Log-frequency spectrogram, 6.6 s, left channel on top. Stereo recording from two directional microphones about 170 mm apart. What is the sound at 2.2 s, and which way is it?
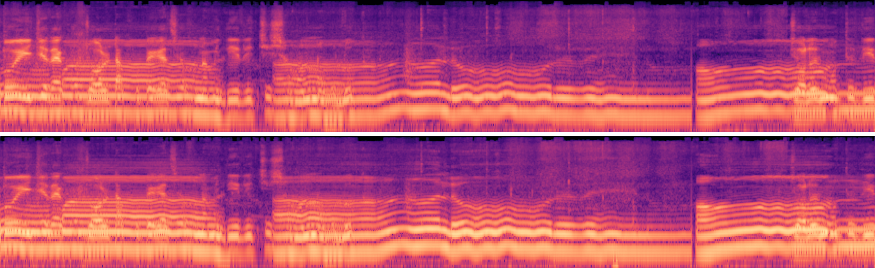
Music, 40° right (ahead or behind).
